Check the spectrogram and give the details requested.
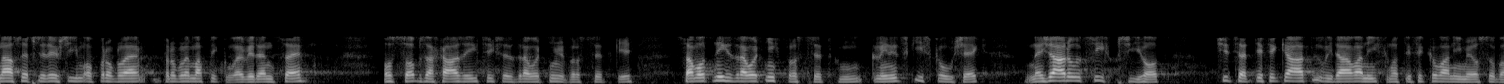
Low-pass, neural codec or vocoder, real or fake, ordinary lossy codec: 3.6 kHz; codec, 16 kHz, 4 kbps, FunCodec, trained on LibriTTS, 50 frames a second; fake; MP3, 32 kbps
